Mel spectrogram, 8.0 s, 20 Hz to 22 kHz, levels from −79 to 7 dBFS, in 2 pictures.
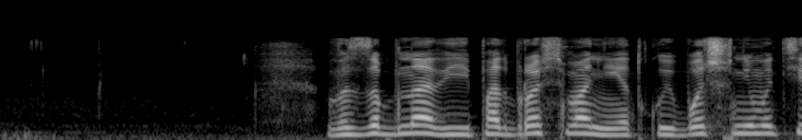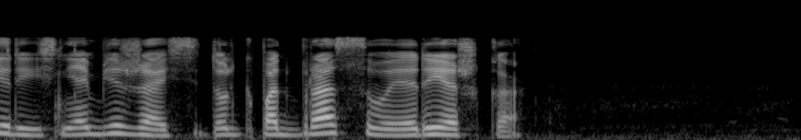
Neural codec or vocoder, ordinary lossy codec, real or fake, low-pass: none; none; real; 7.2 kHz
